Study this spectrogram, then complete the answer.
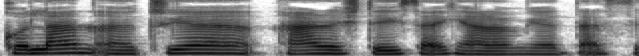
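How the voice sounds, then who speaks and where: A woman with a plain, everyday voice, medium pitch and fairly even intonation. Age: 20s. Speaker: podcast host. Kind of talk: casual self-introduction monologue.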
